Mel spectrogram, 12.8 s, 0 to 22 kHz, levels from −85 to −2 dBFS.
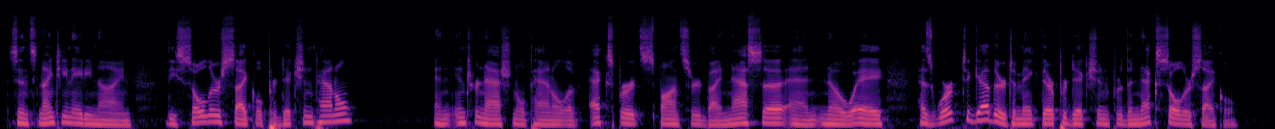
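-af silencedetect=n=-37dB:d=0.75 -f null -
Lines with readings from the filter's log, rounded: silence_start: 3.47
silence_end: 4.35 | silence_duration: 0.88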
